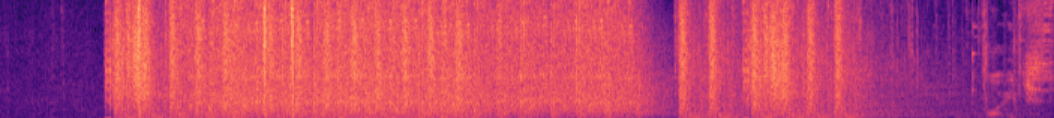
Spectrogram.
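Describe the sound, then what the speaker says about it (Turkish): An AK rifle in the video game Rust sprays a long, loud burst of rapid automatic fire, a brief gap, then a second shorter burst that tails off, with no voices over the shots. "normal AK spreyini atmaya çalıştım"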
